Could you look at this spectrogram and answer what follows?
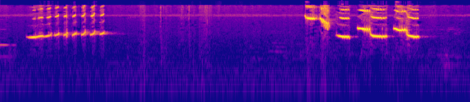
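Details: Mangrove whistler song, used to train young birds: a quick trill of about eight even whistled notes, a pause, then a phrase of sharp descending whistles.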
